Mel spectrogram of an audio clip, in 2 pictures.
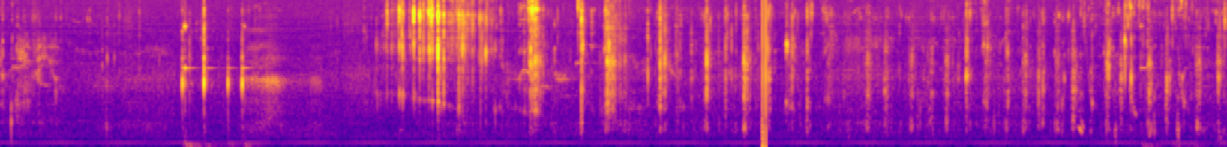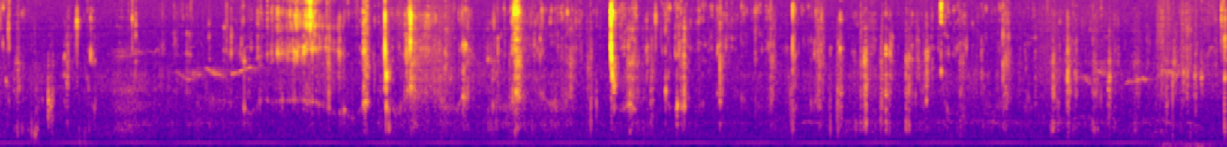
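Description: Close-miked biting and chewing of crunchy pan-fried vegetable dumplings: crisp crackling bites and wet chewing, with one sharp click about ten seconds in. A steady low hum runs underneath.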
